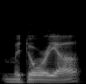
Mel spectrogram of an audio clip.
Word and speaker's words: Midoriya: Is Midoriya? How do you say it? Yeah, Midoriya.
